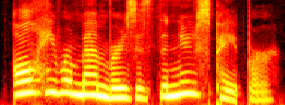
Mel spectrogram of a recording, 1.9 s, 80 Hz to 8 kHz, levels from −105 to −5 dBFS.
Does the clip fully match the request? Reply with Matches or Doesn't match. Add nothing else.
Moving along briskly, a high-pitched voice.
Doesn't match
